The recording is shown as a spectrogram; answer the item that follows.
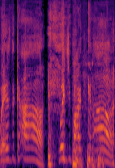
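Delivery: put-on high Boston accent. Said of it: "the most Boston thing that I've ever heard".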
